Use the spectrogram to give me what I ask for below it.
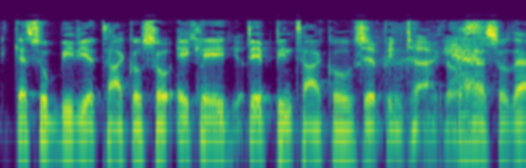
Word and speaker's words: Quesobirria: So, it's going to be pronounced quesobedia tacos.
